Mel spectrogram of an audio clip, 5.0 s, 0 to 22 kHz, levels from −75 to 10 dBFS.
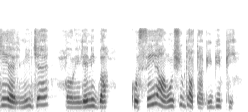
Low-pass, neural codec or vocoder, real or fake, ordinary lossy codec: none; codec, 16 kHz, 8 kbps, FunCodec, trained on LibriTTS, 25 frames a second; fake; none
